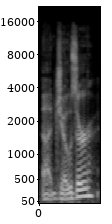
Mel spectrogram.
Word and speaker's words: Djoser: And the old kingdom, which comes right after, starts off with this guy named Djoser, and he builds like the step pyramids. Djoser. Yeah. Djoser, spelled with a D-J-O-S-E-R.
